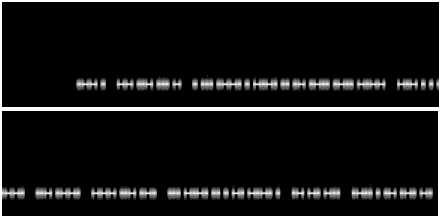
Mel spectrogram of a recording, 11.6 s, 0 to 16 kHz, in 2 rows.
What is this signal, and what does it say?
Morse code, heard as a keyed tone, about 46 wpm, 700 Hz. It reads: WE MUST ESPECIALLY KEEP UP OUR SCIENCE AND LEARN
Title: Sentences from Top 1000 Words - Review Part 4 - 45wpm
